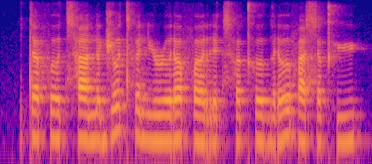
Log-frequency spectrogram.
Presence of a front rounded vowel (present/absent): present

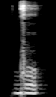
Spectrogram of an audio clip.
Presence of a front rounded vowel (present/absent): absent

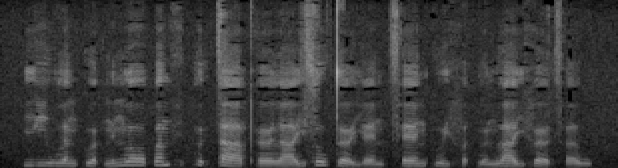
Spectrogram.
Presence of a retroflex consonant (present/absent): absent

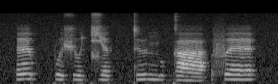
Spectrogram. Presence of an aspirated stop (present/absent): absent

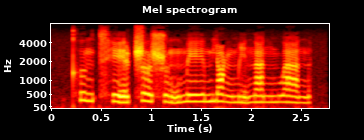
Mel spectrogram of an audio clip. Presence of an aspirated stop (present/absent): present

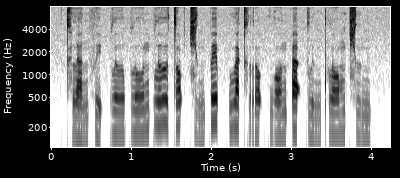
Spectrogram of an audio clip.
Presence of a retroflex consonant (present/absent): absent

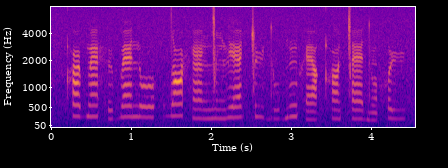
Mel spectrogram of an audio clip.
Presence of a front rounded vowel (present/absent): present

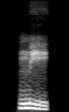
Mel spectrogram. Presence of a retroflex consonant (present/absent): absent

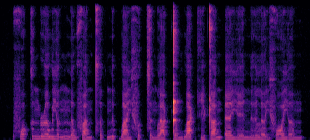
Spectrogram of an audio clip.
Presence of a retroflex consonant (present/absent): present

